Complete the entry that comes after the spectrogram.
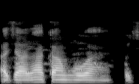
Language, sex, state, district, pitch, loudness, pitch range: Hindi, male, Bihar, Jahanabad, 105 Hz, -15 LUFS, 100-110 Hz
